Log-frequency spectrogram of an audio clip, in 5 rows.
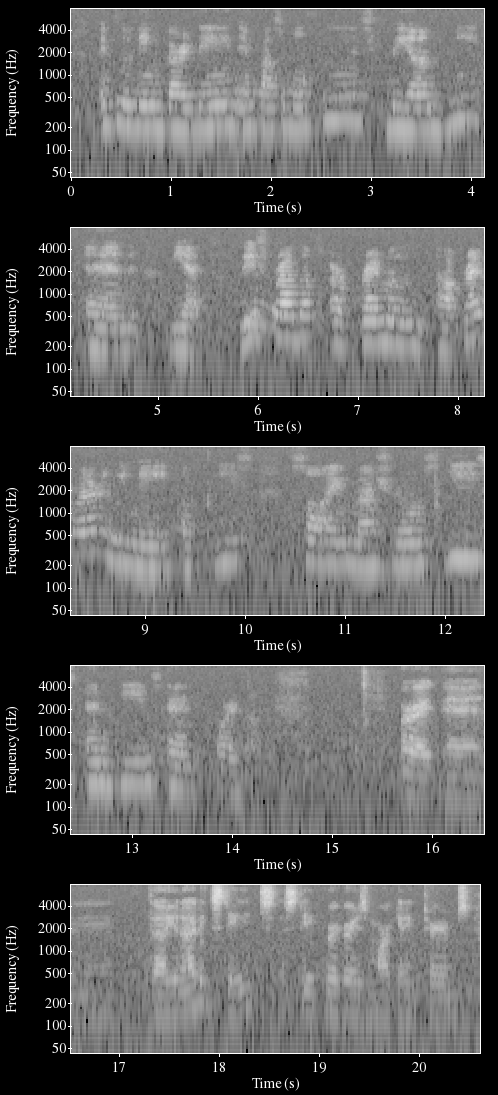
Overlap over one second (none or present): none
